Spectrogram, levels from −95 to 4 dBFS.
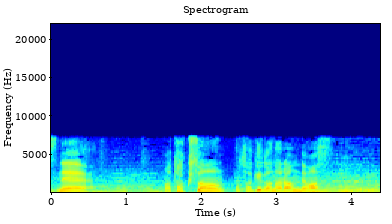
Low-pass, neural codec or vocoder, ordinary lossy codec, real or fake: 7.2 kHz; none; none; real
